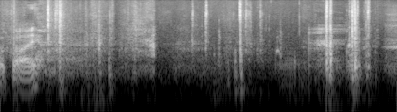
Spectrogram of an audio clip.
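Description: Plastic trim clicks and rattles as it is pried loose.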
